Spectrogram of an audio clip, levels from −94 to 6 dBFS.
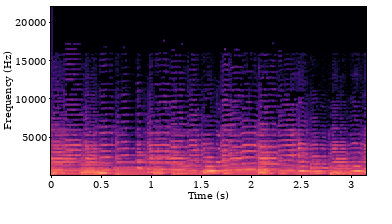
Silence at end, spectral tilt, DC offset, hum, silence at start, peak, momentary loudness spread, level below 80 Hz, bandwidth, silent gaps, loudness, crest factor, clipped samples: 0 s; -4.5 dB/octave; under 0.1%; none; 0 s; -8 dBFS; 3 LU; -72 dBFS; 15.5 kHz; none; -23 LUFS; 14 dB; under 0.1%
